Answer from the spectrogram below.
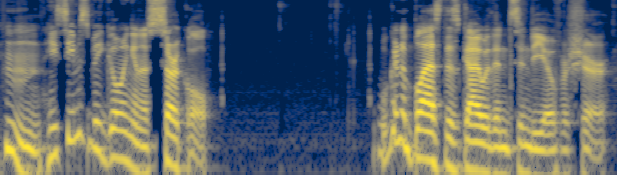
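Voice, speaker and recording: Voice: mid-range voice, sing-song, normal speed, fairly bright tone. A game player giving casual commentary, musing aloud in a wry way. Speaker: video game player narrating.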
